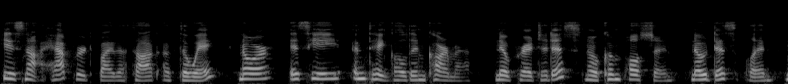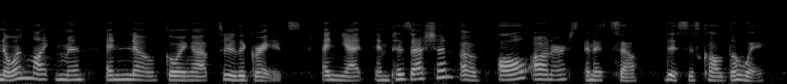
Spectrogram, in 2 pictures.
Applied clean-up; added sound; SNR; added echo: none; none; none; none.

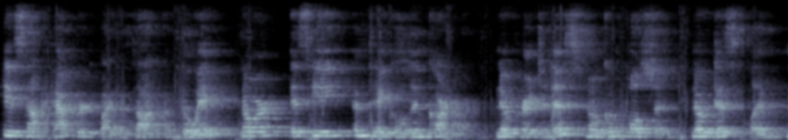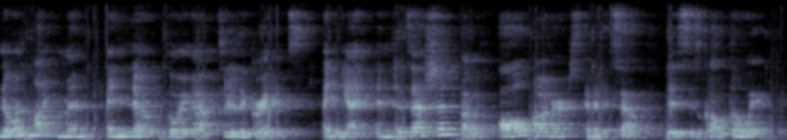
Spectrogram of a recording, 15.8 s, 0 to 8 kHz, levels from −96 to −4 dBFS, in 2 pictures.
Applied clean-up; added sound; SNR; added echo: neural separator model SepFormer DNS4.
